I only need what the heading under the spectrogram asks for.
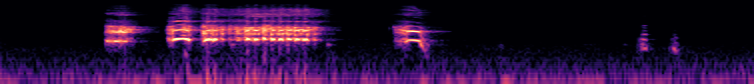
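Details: Decoy rooster crowing with a brief first note, a long rough held syllable and a falling final note. Two faint short calls follow over a quiet background.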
